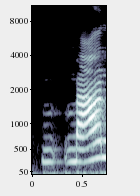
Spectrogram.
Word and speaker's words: men: Difference किस चीज़ का है, MAN क्या होता है, मैन होता है, ठीक है। MEN क्या होता है, मेन, मतलब जो अ साउंड है बीच में M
